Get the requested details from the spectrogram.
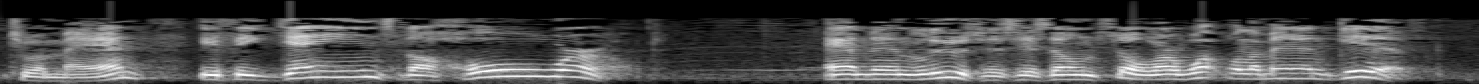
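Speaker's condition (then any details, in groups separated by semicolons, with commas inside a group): No condition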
